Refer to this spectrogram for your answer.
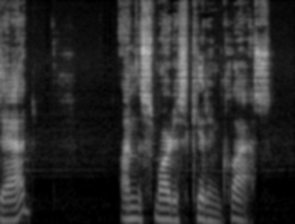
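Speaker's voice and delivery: put-on, very serious little-boy voice. Retelling a son's words, imitating a serious young boy. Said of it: "says this very seriously".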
